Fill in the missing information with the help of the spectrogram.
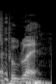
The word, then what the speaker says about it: Poulet: It's spelled like roulette with a P. I would say Poulet.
